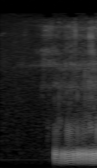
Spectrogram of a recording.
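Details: A French Bulldog snoring indoors: after half a second of quiet, one loud, rough, throaty snore breath begins and keeps going to the end.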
